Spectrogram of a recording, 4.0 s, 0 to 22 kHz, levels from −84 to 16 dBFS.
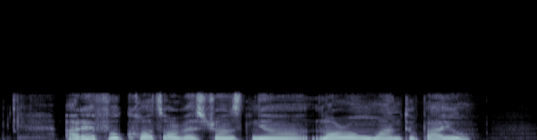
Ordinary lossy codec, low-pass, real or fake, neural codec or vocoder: none; 7.2 kHz; real; none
